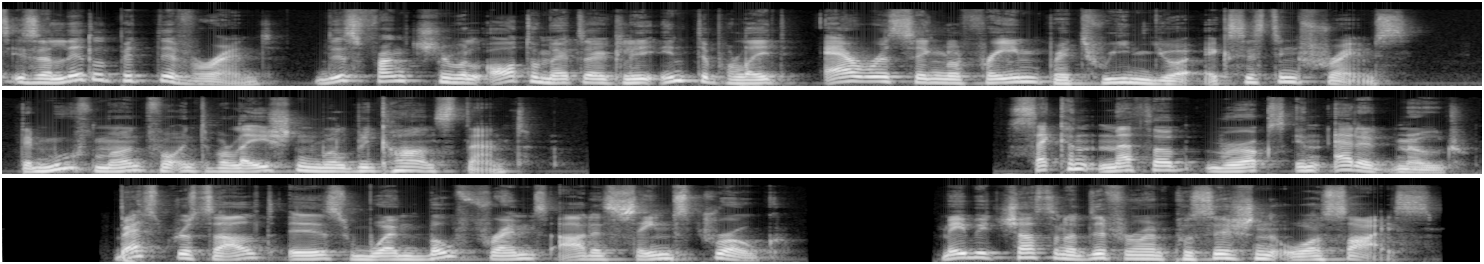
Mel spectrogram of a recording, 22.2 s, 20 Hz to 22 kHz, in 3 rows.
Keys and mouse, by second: 1.3-12.1 drag, 12.3-13.5 drag, 13.5 ctrl+Tab, 17.4 a, 19.9 click.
